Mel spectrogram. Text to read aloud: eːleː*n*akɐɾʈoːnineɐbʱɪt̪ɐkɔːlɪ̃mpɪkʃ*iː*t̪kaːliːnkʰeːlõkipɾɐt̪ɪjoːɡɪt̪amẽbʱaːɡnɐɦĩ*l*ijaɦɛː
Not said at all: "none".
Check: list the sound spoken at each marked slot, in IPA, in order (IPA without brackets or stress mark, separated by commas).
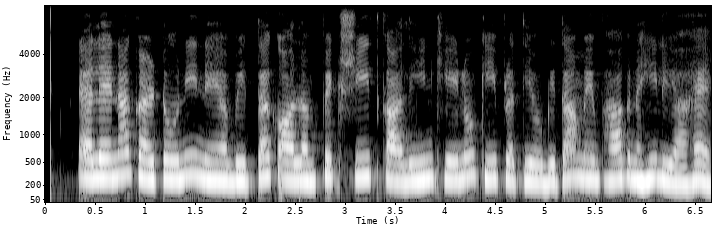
n, iː, l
